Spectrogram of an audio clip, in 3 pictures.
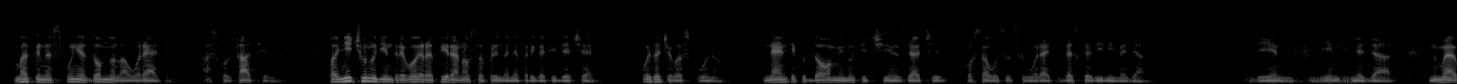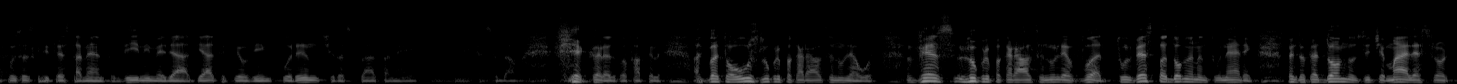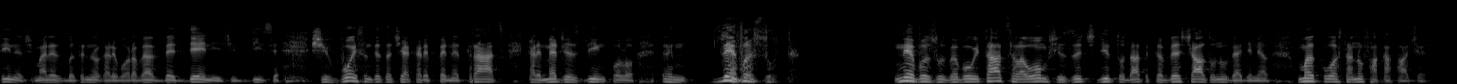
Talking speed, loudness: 195 wpm, -43 LUFS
